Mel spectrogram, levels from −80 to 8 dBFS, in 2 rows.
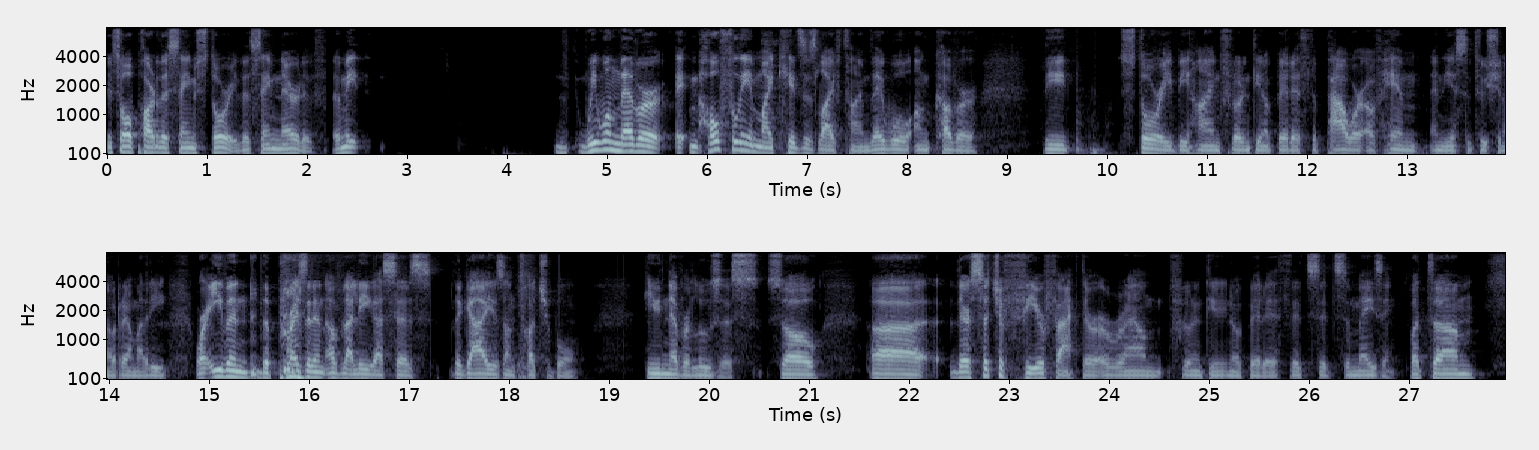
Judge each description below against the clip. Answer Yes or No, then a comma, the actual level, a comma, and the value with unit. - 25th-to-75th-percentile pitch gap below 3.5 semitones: No, average, 4.4 semitones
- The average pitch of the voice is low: Yes, very low, 95 Hz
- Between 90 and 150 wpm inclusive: Yes, average, 145 wpm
